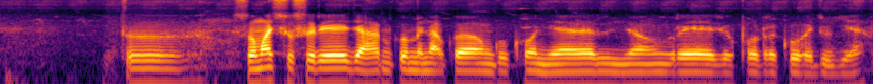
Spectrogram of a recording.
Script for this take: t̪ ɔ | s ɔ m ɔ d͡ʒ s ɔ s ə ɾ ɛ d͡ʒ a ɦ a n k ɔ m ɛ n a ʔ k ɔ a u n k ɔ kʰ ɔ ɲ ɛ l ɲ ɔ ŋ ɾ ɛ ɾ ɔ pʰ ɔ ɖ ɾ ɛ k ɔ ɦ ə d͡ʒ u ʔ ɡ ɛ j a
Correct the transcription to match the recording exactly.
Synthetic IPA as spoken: t̪ ɔ | s ɔ m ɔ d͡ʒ s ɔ s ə ɾ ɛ d͡ʒ a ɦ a n k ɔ m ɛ n a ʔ k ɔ a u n k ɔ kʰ ɔ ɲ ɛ l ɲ ɔ ŋ ɾ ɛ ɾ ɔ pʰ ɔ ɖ ɾ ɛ k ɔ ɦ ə d͡ʒ u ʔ ɡ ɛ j a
